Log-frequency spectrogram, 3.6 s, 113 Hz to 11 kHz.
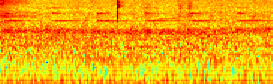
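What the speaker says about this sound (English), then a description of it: "So now we've got 2 locomotives for maximum power." Two locomotives run coupled together in the train simulator game Trainz, a steady low rumbling engine drone with faint rail noise, continuous and moderately quiet, without speech.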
